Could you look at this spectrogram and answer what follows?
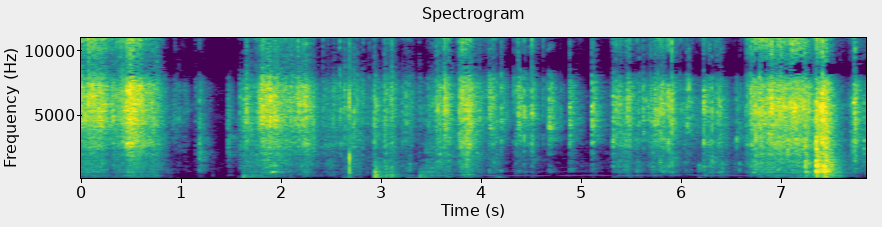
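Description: Gift-wrapping paper crinkling and tearing in several irregular bursts as a present is unwrapped.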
